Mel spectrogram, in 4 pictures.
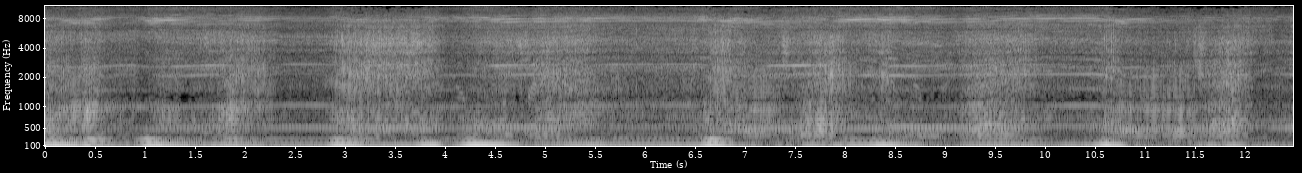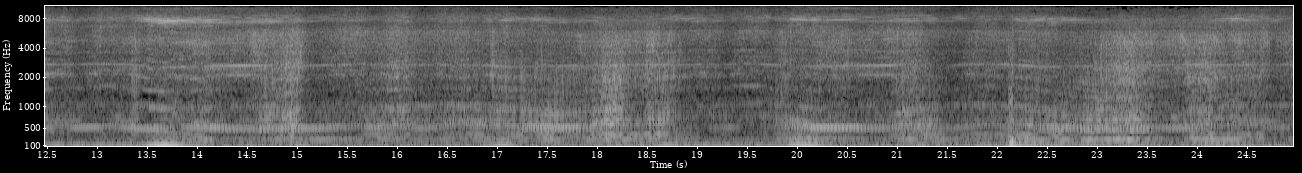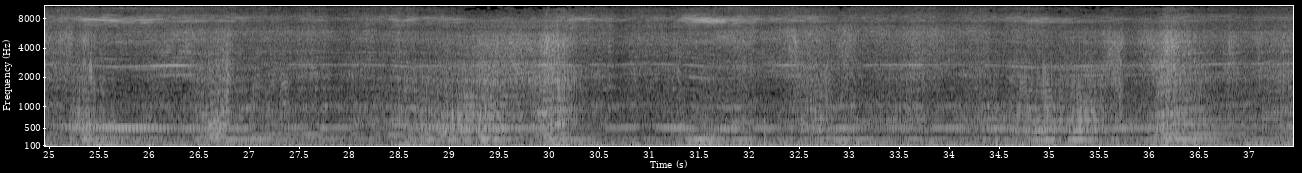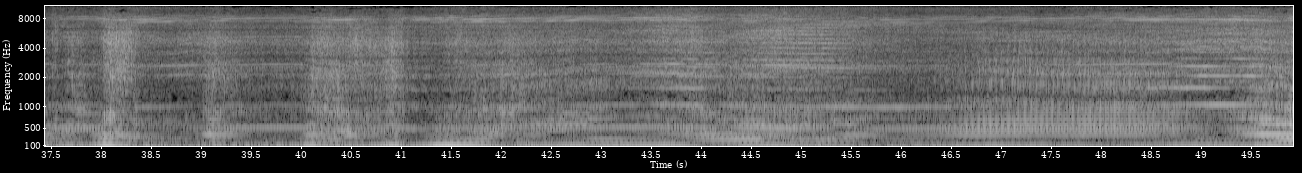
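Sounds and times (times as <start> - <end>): helicopter motor and rotor whine: 0.0 - 49.9.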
